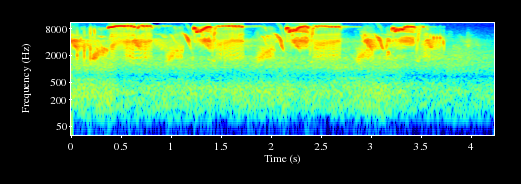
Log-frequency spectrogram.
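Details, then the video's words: European starling singing four wheezy phrases, each a buzzy, squeaky burst capped by a piercing high whistle, separated by brief gaps. "European Starling - Songs"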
